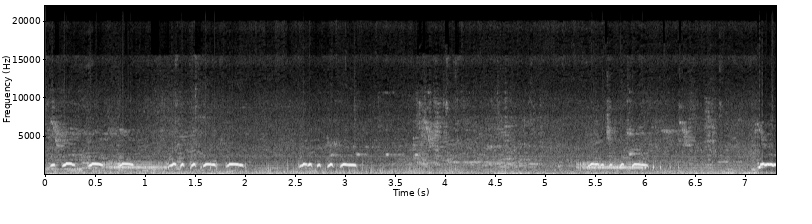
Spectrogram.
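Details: Perkutut, a zebra dove, in manggung song to bait opponents and arouse breeding urge: runs of arched staccato coos, rolled longer phrases at start and later, over noticeable low background noise.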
